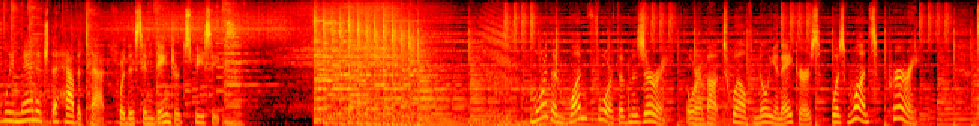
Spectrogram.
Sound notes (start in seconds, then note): none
